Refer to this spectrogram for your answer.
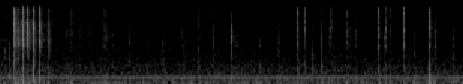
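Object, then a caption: Bar of soap carved with a small metal tool. A small metal carving tool scrapes and cuts a solid green soap bar held upright over a tray of shavings, using repeated short strokes. A quick burst of six crisp, bright cuts opens the clip, followed by sparser, irregular scrapes and clicks. Each stroke stops dead, heard over a faint steady low hum.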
